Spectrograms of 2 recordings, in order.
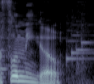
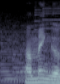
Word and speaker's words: Flamigo: Now, Flamigo. If you remember from previous my playthrough, you would constantly hear me just call it Flamingo because I did not know how to pronounce its name because it looks like a straight up flamingo.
